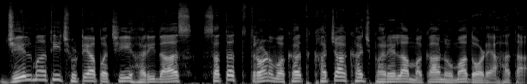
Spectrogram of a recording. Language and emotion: Gujarati, neutral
